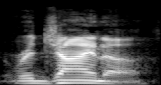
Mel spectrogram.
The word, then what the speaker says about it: Regina: We were, well, the first we ever did was in Regina, Saskatchewan.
